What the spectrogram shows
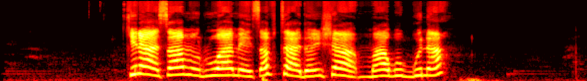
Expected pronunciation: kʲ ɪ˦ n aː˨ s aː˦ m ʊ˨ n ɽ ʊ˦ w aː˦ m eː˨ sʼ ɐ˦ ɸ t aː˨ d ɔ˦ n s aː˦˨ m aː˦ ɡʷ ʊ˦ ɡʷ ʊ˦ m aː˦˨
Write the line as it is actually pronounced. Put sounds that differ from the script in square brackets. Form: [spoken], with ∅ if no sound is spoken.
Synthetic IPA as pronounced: kʲ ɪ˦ n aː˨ s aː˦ m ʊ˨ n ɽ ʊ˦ w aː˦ m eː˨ sʼ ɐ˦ ɸ t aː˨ d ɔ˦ n [ʃ] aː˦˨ m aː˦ ɡʷ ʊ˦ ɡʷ ʊ˦ [n] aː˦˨

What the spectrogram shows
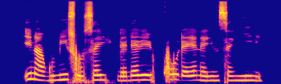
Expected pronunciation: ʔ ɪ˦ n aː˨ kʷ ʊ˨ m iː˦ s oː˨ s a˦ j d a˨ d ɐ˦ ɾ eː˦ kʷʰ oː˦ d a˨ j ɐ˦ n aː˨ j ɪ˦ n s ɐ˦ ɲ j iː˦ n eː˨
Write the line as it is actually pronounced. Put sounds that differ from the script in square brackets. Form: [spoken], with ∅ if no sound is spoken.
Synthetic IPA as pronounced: ʔ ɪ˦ n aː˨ [ɡʷ] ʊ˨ m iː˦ s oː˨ s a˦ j d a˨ d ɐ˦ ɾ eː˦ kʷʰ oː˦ d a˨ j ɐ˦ n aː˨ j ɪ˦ n s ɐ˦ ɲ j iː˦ n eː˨

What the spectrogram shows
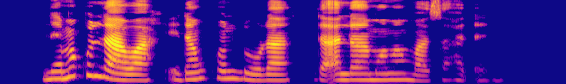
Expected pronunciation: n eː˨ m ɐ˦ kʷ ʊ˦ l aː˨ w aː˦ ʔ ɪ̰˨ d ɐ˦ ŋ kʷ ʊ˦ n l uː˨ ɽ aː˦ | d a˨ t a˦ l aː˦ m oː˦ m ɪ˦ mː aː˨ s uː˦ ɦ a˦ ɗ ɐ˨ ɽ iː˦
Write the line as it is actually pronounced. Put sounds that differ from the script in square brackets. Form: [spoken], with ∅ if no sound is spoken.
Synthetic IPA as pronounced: n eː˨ m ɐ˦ kʷ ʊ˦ l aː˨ w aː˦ ʔ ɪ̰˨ d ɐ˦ ŋ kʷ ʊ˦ n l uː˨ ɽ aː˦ | d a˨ [ʔ] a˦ l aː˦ m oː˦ m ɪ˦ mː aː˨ s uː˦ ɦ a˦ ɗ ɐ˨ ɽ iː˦

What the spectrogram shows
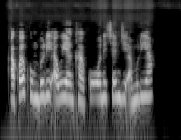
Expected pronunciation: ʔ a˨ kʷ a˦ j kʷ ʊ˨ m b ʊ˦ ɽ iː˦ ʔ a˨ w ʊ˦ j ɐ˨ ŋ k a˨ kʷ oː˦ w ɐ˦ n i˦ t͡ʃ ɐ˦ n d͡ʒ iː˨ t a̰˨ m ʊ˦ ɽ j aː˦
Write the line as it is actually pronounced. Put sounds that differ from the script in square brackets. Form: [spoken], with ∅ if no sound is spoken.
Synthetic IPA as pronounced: ʔ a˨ kʷ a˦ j kʷ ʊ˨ m b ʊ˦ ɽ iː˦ ʔ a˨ w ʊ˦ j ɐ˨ ŋ k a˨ kʷ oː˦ w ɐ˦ n i˦ t͡ʃ ɐ˦ n d͡ʒ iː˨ [ʔ] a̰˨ m ʊ˦ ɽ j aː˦

